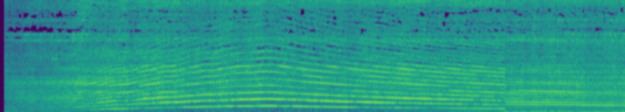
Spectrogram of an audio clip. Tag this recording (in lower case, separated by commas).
civil defense siren, siren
